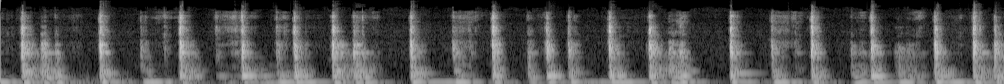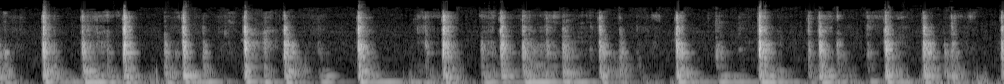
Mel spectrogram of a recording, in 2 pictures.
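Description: Yoruba hourglass talking drum (dùndún) struck with a curved stick in a fast rhythm of several sharp strokes a second. Its pitch steps between two main tones as the drum is squeezed.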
